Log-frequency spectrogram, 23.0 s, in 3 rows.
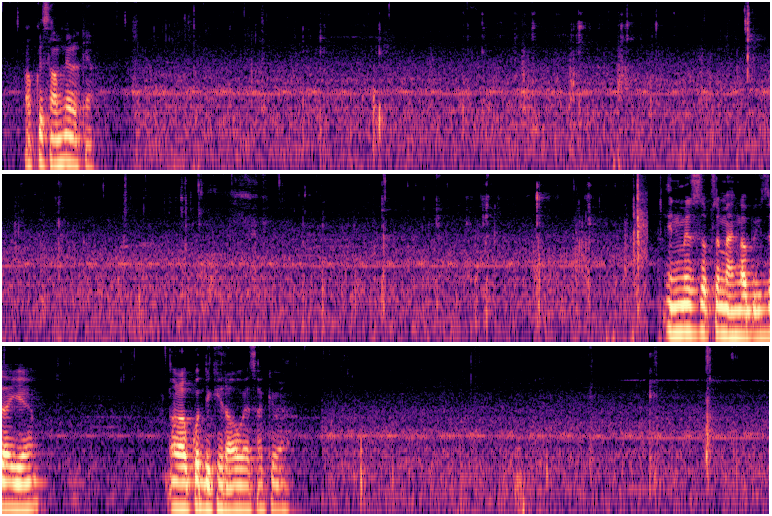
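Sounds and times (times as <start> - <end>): electric fan hum: 0.0 - 23.0
person biting and chewing: 1.1 - 4.0, 4.6 - 14.2.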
